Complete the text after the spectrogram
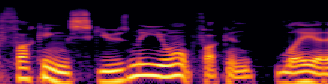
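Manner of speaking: acted angry voice. Retelling swearing at a guy who threatened them, retelling own angry retort. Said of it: "I was angry".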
